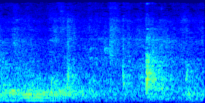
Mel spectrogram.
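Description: A man's voice reading aloud in a courtroom trails off in the first half second, followed by a quiet stretch with a single short click about one and a half seconds in.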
